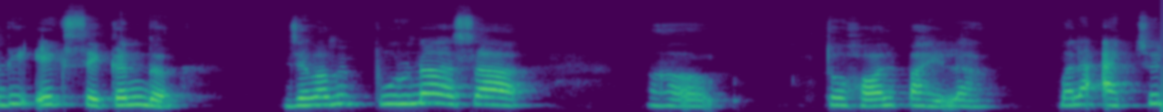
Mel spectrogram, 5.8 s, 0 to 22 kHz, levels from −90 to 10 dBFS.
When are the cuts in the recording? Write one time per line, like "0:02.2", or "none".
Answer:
none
